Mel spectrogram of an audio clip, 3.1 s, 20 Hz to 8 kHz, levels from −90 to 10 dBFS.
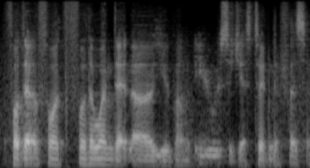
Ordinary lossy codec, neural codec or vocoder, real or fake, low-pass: none; codec, 16 kHz, 0.5 kbps, X-Codec, HuBERT features, trained on general audio; fake; none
